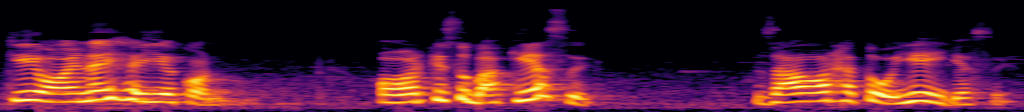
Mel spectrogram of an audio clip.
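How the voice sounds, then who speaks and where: A woman's voice: high voice, expressive, moderate pace. A woman playing a scolding young wife. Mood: reproachful. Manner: scolding, argumentative. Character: young wife, scolding, defends then confronts her father. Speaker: young wife, daughter of the house. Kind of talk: village comedy drama acting.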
